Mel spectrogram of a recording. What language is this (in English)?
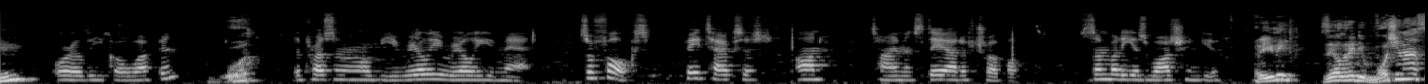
English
